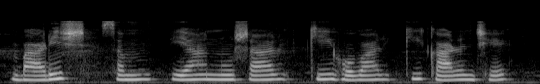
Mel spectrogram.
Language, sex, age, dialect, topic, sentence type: Magahi, female, 51-55, Northeastern/Surjapuri, agriculture, question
